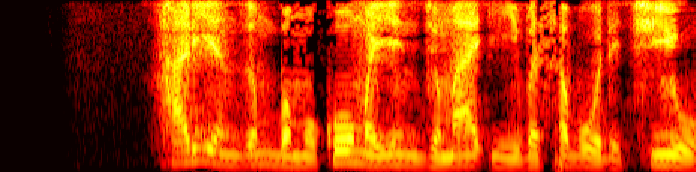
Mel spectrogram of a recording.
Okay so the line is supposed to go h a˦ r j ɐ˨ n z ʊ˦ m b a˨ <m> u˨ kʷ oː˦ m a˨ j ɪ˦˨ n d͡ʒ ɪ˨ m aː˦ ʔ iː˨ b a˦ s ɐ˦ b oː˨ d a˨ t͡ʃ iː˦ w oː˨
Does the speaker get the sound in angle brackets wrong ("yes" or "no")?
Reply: no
